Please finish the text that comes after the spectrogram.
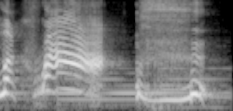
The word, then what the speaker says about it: LaCroix: It's pronounced LaCroix. It's French. Is it? I'm gonna call it LaCroix because that's how I want to pronounce it.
